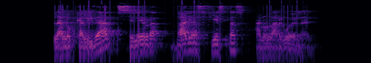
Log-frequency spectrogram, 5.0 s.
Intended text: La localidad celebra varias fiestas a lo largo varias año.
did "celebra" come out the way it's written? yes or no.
yes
